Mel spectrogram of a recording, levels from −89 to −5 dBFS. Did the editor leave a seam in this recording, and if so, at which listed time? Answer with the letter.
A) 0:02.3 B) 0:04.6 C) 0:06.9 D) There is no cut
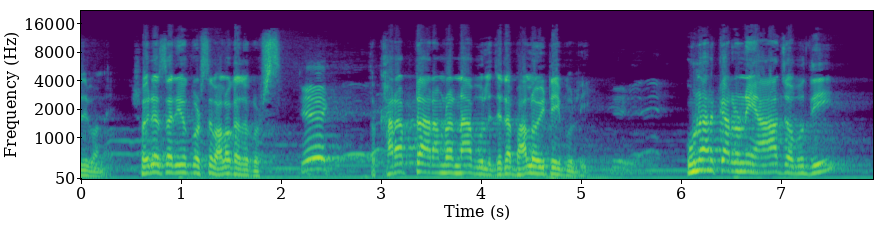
D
